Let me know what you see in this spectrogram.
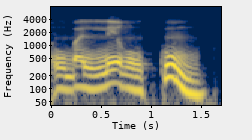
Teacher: Kaf baris dhammah bukan bunyi ko. Kaf baris dhammah bunyi ku.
